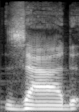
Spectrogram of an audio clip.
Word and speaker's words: Z: There was actually a surprising amount of competing pronunciations of this letter throughout English history including zed zad zard ezed eodizard and uzard. In fact, a 1775 dictionary of the English language suggested that the more popular pronunciation of zed at the time was actually isard.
